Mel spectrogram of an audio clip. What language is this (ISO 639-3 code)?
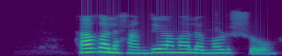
pus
